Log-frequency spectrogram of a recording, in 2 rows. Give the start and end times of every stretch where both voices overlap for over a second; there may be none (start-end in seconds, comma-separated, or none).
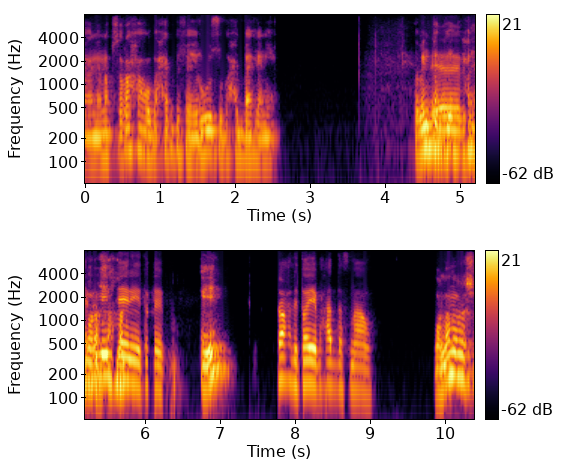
4.6-5.8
